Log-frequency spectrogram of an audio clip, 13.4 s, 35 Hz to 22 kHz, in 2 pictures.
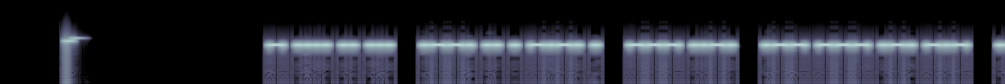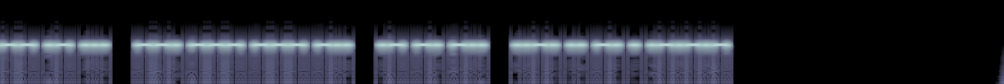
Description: Morse code, heard as a keyed tone, about 40 wpm, 700 Hz. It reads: THIS PIECE OF WORK WAS GOOD AND FINE.
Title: Sentences from Top 1000 Words - Review Part 2 - 40wpm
